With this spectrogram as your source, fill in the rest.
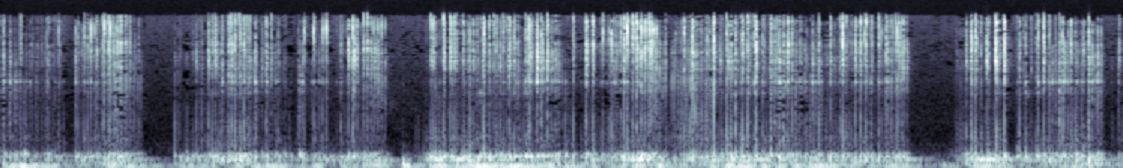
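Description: Long decorated nails scratch fast across the hollow metal mesh grille of a silver microphone. The result is a dense, low, rumbling scrape that comes in bursts, with brief near-silent breaks around one, three and six seconds.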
